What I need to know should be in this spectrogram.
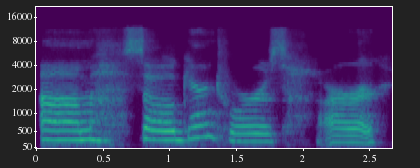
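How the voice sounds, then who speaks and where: A woman's voice: sits high, lively intonation, extremely slow. A woman presenter talking casually about student housing on a video call, chatty with lots of fillers. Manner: chatty, lots of likes and ums. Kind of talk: casual workshop talk.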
